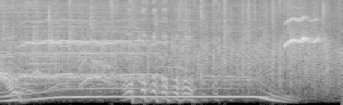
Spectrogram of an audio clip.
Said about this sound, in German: Jetzt brauchen wir nämlich euren Applaus für die zerknitterte Karte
